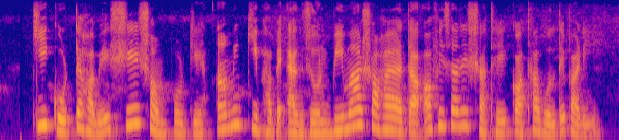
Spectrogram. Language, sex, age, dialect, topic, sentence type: Bengali, female, 18-24, Rajbangshi, banking, question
